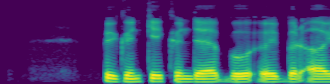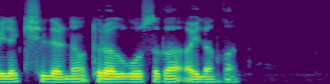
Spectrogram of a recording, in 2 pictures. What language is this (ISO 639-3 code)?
uig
